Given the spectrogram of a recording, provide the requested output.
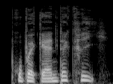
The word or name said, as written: propagandakrig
